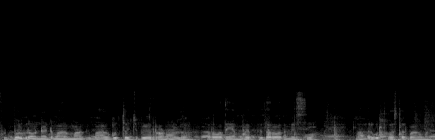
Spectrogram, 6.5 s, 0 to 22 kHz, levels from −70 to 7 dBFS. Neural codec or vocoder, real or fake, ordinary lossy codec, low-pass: none; real; none; none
